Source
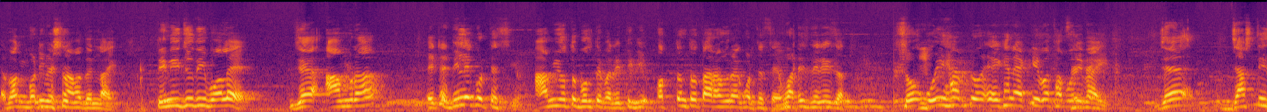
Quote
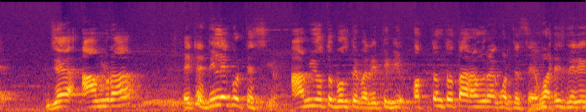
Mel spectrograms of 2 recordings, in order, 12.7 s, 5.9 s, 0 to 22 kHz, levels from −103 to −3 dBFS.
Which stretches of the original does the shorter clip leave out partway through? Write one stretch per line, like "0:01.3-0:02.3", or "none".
none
